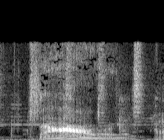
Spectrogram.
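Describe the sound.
A person lets out one drawn-out, growling vocal roar that swells and then fades, imitating a tiger. It is loud and lasts about a second.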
